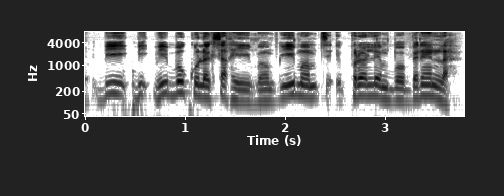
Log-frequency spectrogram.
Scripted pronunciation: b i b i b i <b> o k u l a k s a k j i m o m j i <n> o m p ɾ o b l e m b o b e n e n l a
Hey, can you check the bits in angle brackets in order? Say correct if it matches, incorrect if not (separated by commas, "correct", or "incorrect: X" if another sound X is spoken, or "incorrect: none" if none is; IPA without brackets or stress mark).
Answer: correct, incorrect: m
